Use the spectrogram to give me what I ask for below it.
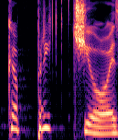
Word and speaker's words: Capriccio: Megan Capriccio, is that how I say your name? – Yeah, that's perfect.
